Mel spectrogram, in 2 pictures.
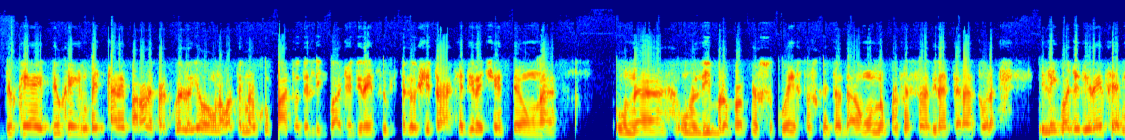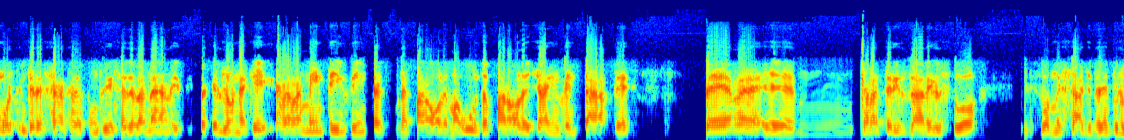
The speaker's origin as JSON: {"language": "Italian", "town": "Milan", "region": "Lombardy", "country": "Italy", "said": "io sono expottendista, da milanese, per quanto fuori sede ormai."}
